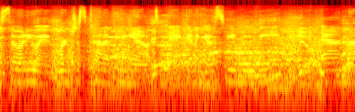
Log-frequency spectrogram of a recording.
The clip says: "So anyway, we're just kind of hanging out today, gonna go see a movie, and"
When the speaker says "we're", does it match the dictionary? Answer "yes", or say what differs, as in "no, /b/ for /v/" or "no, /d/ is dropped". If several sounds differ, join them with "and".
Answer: yes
